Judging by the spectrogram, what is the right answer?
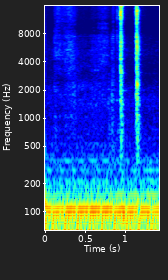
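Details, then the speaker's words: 1998 Dodge Ram 1500 with an open exhaust and no muffler, after exhaust welding: deep steady low rumble with no ticking or rattles, only a couple of brief clinks; healthy. "oh she's got the rumble oh she sounds even better"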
